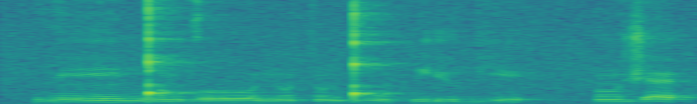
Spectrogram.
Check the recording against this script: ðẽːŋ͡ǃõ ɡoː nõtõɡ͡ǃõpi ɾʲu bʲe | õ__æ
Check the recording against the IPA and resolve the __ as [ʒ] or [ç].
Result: ʒ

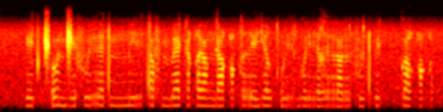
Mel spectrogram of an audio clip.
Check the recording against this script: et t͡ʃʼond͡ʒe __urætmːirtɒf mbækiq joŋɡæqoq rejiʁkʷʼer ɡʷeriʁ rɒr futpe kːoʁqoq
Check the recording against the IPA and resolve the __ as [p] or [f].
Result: f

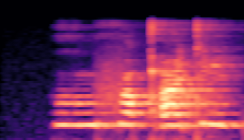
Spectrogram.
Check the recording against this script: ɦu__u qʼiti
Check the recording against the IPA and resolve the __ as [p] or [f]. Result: f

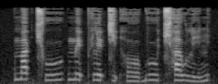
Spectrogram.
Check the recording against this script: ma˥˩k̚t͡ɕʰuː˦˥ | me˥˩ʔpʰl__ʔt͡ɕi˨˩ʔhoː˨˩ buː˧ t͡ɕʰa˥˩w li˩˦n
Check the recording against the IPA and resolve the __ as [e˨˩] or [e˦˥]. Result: e˦˥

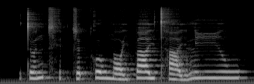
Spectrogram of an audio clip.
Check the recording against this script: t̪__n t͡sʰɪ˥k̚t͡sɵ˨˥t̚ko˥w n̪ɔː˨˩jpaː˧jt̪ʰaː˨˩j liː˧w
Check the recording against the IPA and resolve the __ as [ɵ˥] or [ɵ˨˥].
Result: ɵ˨˥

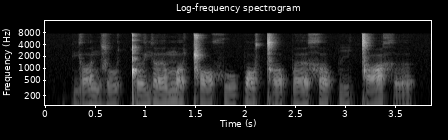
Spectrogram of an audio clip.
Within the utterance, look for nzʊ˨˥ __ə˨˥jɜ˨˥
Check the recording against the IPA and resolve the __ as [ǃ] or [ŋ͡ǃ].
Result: ǃ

